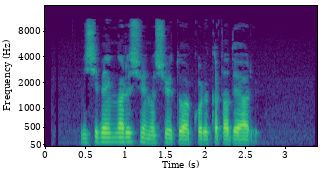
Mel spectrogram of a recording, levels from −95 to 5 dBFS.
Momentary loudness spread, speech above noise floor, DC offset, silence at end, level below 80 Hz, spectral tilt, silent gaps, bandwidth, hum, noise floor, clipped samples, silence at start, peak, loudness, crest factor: 8 LU; 43 dB; under 0.1%; 0.8 s; -56 dBFS; -5 dB/octave; none; 11.5 kHz; none; -62 dBFS; under 0.1%; 0.45 s; -4 dBFS; -20 LUFS; 18 dB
